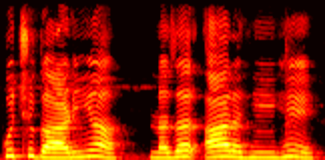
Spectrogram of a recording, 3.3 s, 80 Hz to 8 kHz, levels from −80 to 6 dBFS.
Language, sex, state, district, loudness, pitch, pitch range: Hindi, female, Madhya Pradesh, Bhopal, -15 LUFS, 265 Hz, 250-290 Hz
